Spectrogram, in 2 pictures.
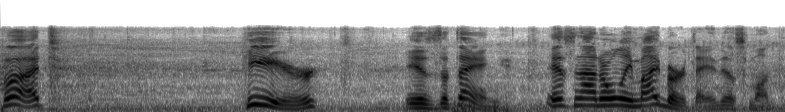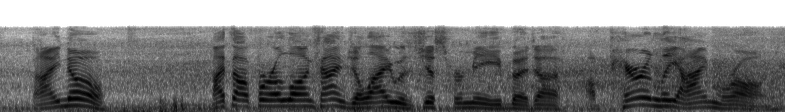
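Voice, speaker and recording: A man at a high pitch with very wide pitch swings, speaking fairly slowly with long, frequent pauses over noticeable background noise. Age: 50s. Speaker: expat vlogger. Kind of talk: casual vlog talk.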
